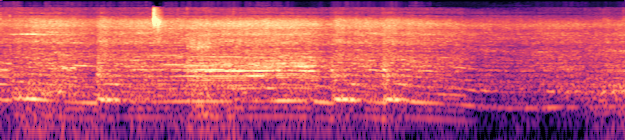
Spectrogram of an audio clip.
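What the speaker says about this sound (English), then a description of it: "Gibson engine. Sounds great." A Gibson race car engine in Le Mans Ultimate drones and revs through gear changes, a continuous mid-pitched roar with rising and falling pitch sweeps, loud and close with no talk over it.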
